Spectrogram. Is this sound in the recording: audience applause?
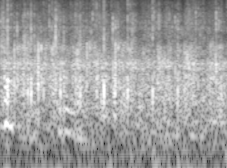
yes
